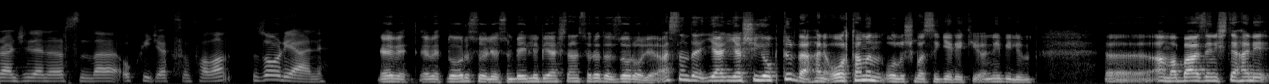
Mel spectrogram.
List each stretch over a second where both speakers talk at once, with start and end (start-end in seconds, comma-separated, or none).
none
